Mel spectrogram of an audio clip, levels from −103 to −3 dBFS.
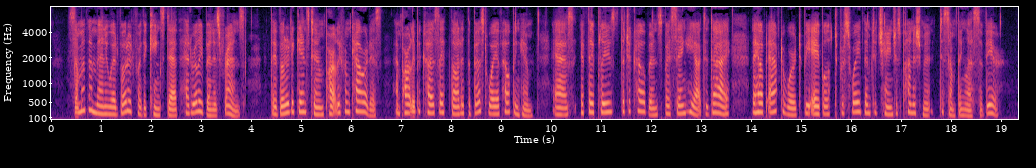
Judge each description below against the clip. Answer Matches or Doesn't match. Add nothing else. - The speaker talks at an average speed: Matches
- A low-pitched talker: Doesn't match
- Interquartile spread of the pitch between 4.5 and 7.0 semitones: Matches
